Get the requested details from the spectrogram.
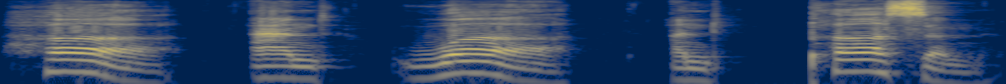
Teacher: It's a really relaxed sound. We start with our mouth in the same position that you make the schwa sound in English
